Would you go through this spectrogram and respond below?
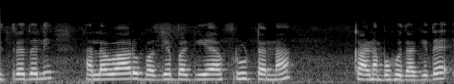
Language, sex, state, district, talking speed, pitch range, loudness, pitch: Kannada, female, Karnataka, Bangalore, 90 wpm, 230-250 Hz, -15 LUFS, 235 Hz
